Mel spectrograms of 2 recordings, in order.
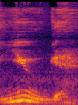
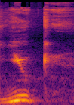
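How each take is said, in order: First: The word ends with a voiced g sound. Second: The word ends with a voiceless k sound. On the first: "the root is yug, that they spell Y E U G" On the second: "more than likely pronounced as Yuk, Y U K"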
